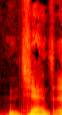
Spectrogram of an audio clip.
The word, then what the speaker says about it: Jens: J-E-N-S. – Jens. Now Jens, but it's pronounced Jens.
